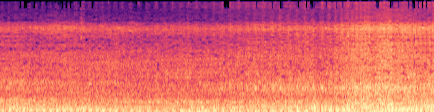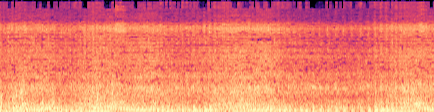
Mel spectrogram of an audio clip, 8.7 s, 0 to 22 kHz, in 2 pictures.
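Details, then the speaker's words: 2021 Honda Beat Deluxe scooter: idles, then revs unevenly with a lag and stumble when throttle opens, hesitation at initial throttle; dirty throttle body. "bisa dengerin sendiri ya ini digas ini telat-telat ya kasus ini sering terjadi di sepeda motor Honda Beat keluaran terbaru 2021"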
